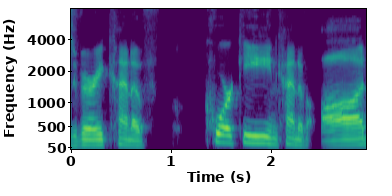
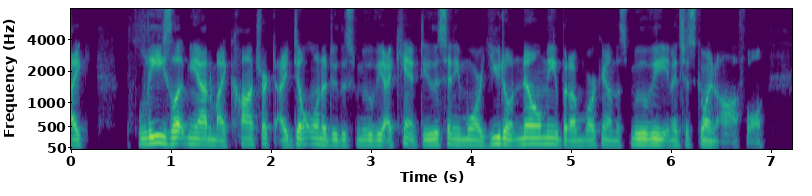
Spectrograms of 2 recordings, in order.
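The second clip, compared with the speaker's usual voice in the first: acted tearful begging tone. Retelling an actor's call to the studio chairman, imitating Rob Morrow crying. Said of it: "crying and saying".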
